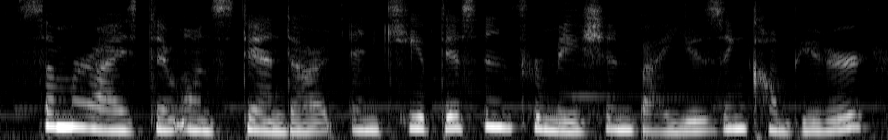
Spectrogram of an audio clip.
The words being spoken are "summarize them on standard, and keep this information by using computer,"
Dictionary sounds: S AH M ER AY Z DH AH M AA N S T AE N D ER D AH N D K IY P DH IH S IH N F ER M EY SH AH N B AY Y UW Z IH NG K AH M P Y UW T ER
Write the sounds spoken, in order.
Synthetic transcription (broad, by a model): S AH M ER AY Z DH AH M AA N S T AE N D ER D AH N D K IY P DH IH S IH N F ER M EY SH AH N B AY Y UW Z IH NG K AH M P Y UW T ER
